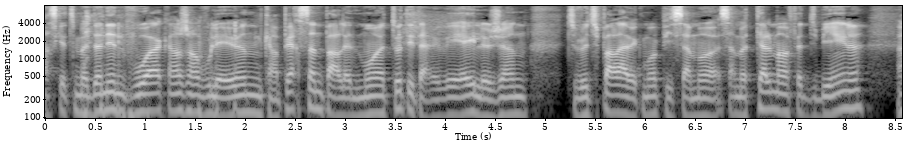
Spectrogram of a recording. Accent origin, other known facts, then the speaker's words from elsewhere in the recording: Quebec, Canada; je suis un Canadien, un Québécois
